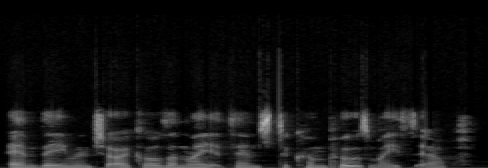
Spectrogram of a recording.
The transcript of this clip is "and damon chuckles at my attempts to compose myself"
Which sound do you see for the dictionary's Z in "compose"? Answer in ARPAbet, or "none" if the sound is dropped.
Z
